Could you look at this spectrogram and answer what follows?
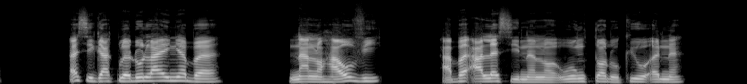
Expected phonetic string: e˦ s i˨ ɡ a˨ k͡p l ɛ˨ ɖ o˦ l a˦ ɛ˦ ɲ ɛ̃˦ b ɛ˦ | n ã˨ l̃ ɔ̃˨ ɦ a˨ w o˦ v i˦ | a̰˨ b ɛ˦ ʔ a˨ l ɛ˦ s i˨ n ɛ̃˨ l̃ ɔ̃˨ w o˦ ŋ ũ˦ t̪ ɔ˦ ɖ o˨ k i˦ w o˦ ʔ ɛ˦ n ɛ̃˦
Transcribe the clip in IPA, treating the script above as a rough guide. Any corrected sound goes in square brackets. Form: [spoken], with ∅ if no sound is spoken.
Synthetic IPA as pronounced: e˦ s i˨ ɡ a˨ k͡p l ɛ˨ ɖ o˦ l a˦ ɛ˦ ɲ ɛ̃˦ b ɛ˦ | n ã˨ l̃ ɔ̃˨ ɦ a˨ w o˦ v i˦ | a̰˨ b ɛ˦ ʔ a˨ l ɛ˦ s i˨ n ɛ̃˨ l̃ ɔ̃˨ w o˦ ŋ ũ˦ t̪ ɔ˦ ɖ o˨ k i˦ w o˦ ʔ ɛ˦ n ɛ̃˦

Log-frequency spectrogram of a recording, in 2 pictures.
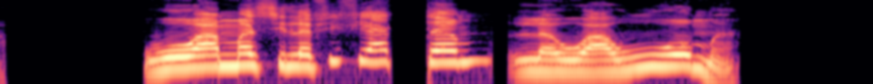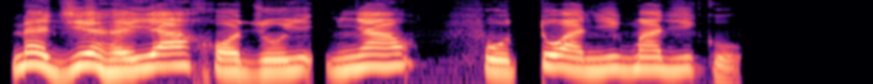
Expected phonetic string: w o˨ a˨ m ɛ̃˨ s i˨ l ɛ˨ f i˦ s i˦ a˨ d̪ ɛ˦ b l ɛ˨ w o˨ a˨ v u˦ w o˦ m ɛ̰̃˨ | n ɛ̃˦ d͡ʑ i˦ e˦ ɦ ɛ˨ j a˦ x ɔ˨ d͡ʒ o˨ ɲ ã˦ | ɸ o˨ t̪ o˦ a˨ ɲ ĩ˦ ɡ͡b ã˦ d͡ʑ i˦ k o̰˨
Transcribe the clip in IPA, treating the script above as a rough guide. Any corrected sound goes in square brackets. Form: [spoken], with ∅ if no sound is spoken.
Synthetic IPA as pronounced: w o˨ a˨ m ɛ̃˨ s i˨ l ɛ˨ f i˦ [f] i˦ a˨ [t̪] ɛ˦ [m] l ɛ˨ w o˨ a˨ [w] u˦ w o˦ m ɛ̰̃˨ | n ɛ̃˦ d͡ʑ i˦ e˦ ɦ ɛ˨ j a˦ x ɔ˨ d͡ʒ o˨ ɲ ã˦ | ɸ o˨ t̪ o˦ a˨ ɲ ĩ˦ ɡ͡b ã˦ d͡ʑ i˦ k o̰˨

